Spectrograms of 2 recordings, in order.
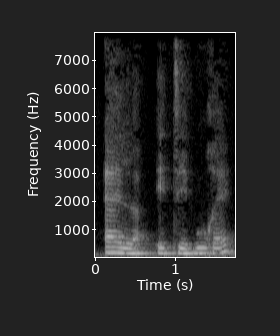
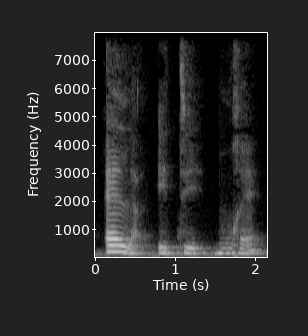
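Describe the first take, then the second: First: Said in the usual way. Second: "Elle était bourrée" in a breathy whisper; whispered model phrase. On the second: Shown as a demonstration. Teacher whispering slang example to the class.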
